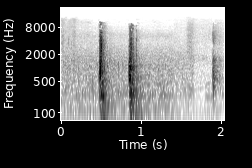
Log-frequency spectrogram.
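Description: Two car doors slamming shut in quick succession, about a third of a second apart, followed by a softer click near the end.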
